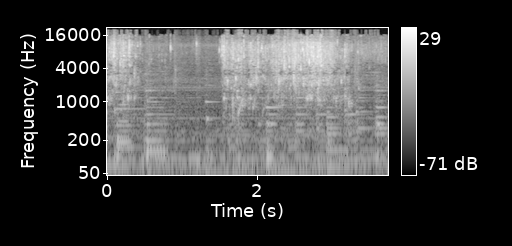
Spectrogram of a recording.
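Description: Water splashes and gushes steadily into a vessel, a continuous running pour with bright splattering, close and fairly loud.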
